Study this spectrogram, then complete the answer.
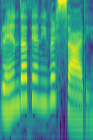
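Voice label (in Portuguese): "Prenda de Aniversario", Brazilian Portuguese; happy birthday in portuguese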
